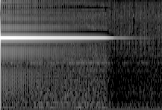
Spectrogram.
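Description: Microphone feedback through the PA: a single steady high-pitched whistle, loudest at the start, fading out about a second and a half in.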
